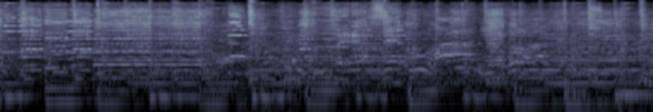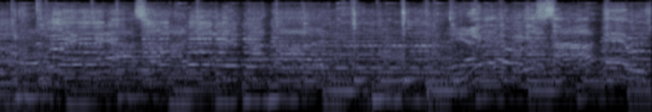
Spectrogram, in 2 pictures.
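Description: Small folk band playing live: accordion carrying the melody with strummed acoustic guitar and a plucked double bass keeping a regular beat underneath.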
